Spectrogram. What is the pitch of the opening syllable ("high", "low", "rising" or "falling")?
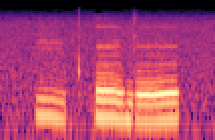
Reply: falling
